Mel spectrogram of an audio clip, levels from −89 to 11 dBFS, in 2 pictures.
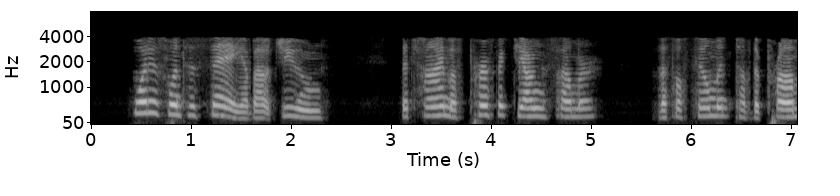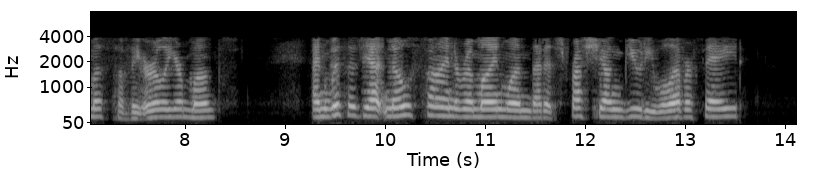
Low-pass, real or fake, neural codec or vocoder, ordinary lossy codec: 7.2 kHz; real; none; AAC, 16 kbps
